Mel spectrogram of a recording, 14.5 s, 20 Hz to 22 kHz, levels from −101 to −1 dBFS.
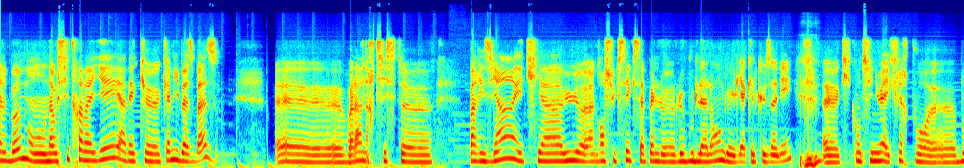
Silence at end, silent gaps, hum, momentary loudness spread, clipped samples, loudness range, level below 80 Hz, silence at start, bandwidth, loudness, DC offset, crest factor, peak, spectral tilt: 0 s; none; none; 6 LU; under 0.1%; 2 LU; -42 dBFS; 0 s; 11 kHz; -14 LUFS; under 0.1%; 14 dB; 0 dBFS; -4 dB/octave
